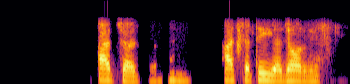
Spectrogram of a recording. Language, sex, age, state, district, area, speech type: Santali, male, 18-30, West Bengal, Malda, rural, conversation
